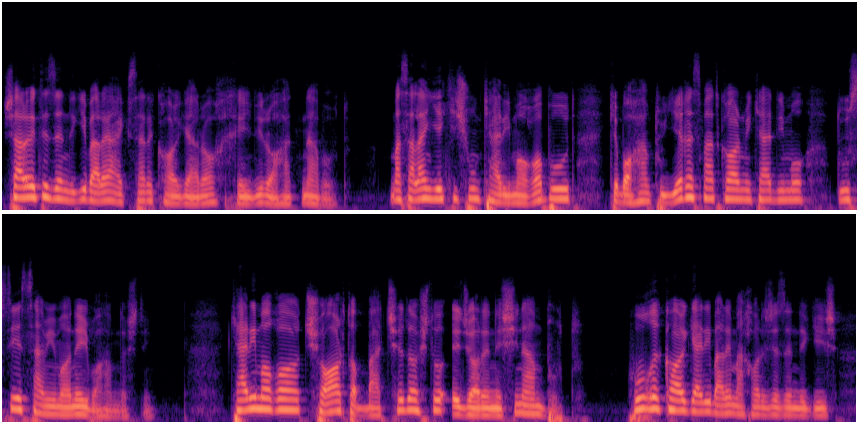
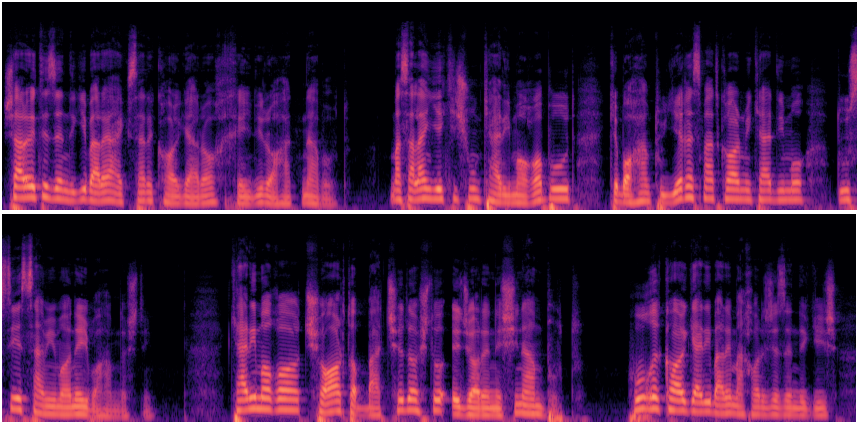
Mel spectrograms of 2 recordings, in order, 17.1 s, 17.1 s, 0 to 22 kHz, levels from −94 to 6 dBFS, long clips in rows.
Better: second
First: muffled; slightly; fading above 4 kHz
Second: none

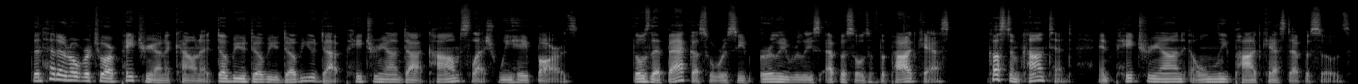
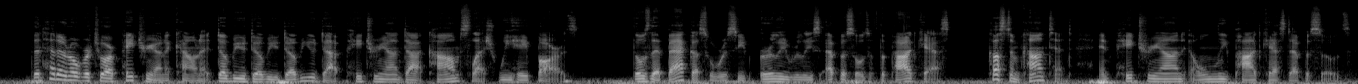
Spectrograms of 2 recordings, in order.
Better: first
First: none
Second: low rumble; faint; throughout; 25 dB below the speech

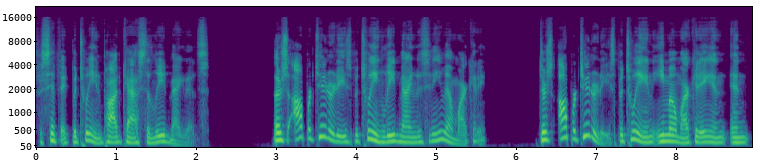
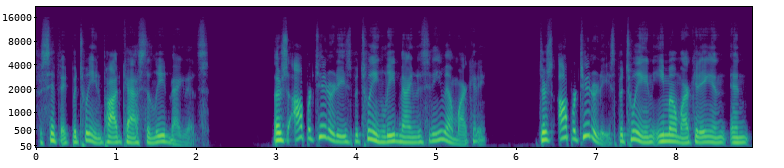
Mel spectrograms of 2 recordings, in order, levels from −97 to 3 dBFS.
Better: first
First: none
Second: muffled; slightly; fading above 1.5 kHz

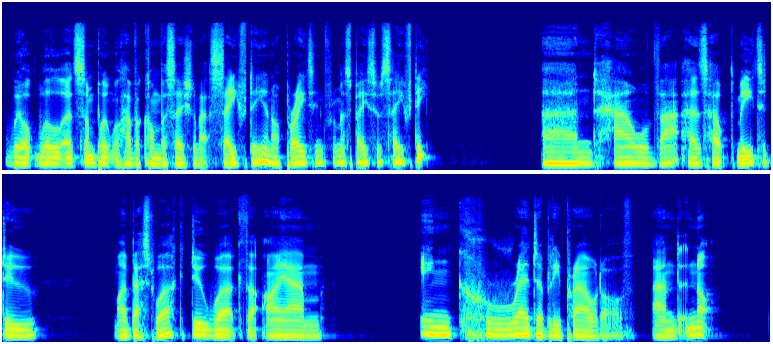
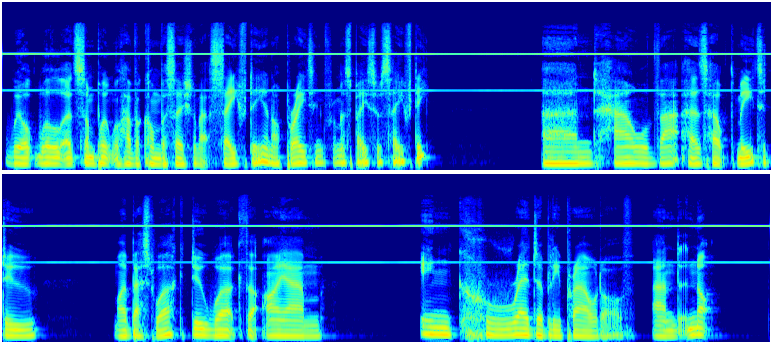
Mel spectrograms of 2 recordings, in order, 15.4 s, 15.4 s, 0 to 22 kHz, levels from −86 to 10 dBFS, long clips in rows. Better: first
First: none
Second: high-pitched whine; loud; throughout; 7 kHz, 7 dB below the speech

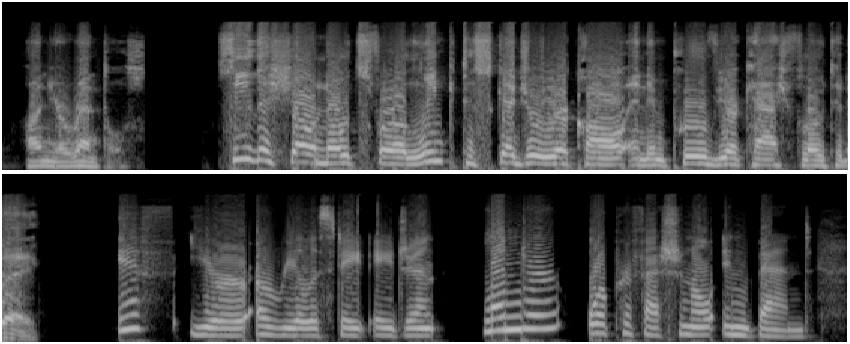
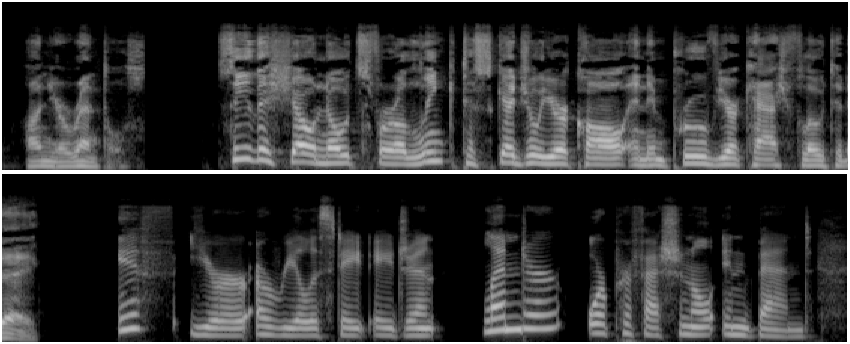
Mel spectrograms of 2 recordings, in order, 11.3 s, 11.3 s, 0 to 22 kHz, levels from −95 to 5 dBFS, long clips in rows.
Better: second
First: distortion; heavy; 18% of the sound clipped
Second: none

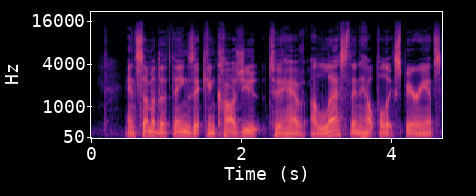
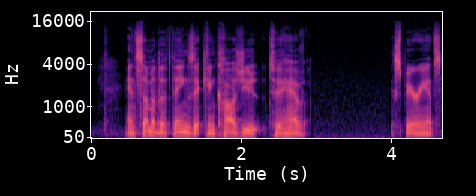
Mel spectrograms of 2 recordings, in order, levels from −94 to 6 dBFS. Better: first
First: none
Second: audio cutting out; at 3 s for 1 s

